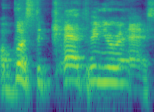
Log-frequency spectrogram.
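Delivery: very high, loud put-on movie-cop American accent. Showing an American accent learned from cops-and-robbers movies: put-on American accent. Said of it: "my American accent's the same as anybody else".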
